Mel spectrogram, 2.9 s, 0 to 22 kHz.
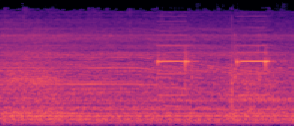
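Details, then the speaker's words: IBM PS/2 Model 25 286 thrift-store computer, modem and serial card pulled, CMOS suspected bad, hard drive sounding rusty: short high-pitched beeps over faint fan noise during boot; two-beep POST error code, the modem had been preventing power-up. "two beeps same error code well so for whatever reason this modem was preventing it from powering up"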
